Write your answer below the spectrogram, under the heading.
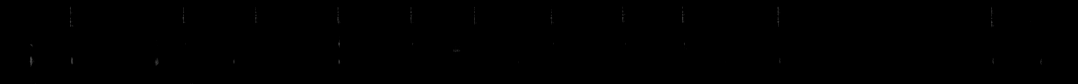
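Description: Near silence: room tone with faint, irregular short clicks about once or twice a second.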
